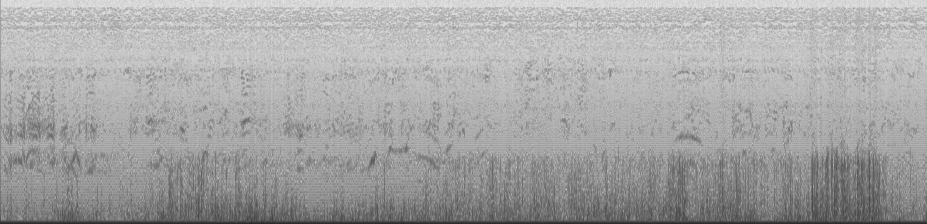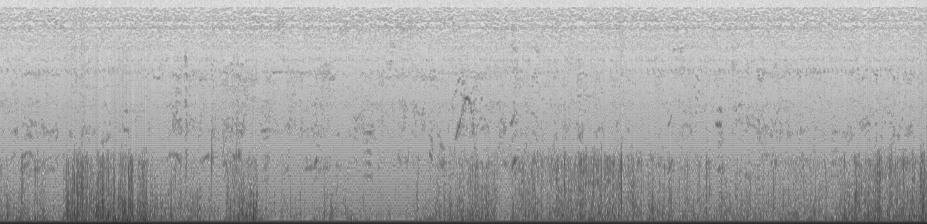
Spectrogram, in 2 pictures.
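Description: Wind blusters loudly outdoors.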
